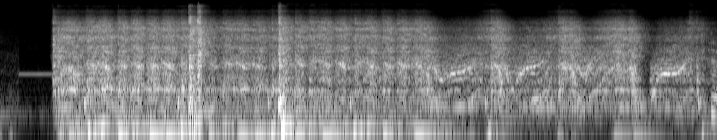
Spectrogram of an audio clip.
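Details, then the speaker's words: Jeep Wrangler with a donor Cherokee engine swapped in after sitting for years, on eight-year-old fuel: the starter grinds in repeated uneven bursts but it never fires; crank no start, another battery needed, cause unconfirmed. "we're gonna need another battery"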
